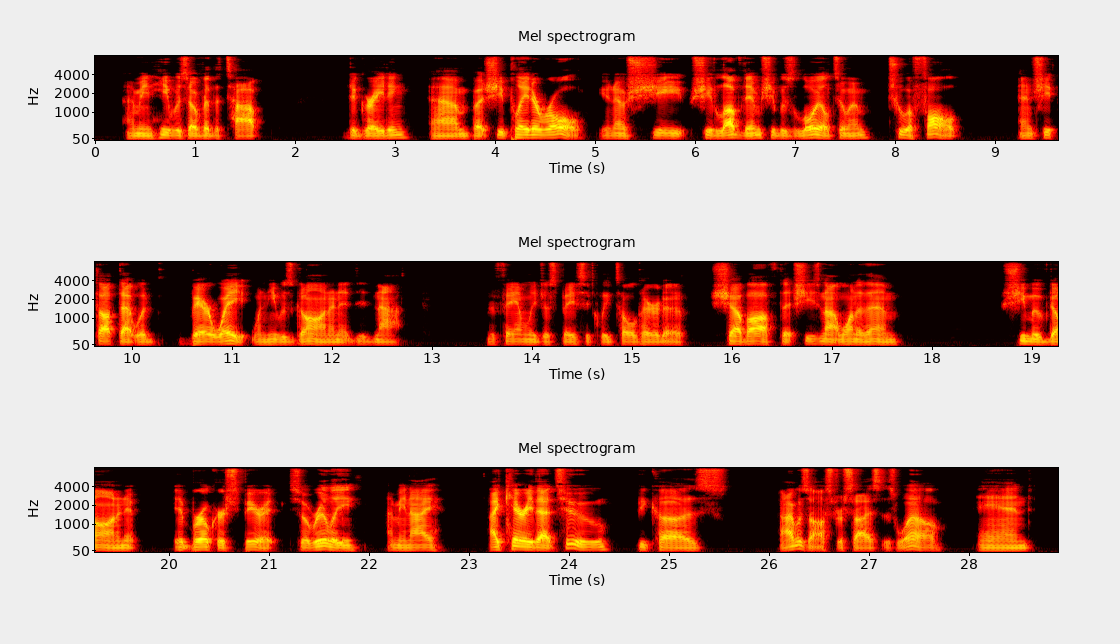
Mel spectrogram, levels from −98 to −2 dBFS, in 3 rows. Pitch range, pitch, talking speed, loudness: 75-85 Hz, 80 Hz, 170 wpm, -32 LUFS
